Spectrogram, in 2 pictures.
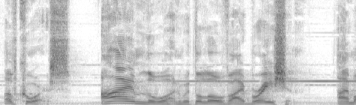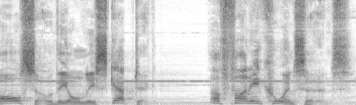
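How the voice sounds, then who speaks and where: An actor playing a prickly, sarcastic government secretary and skeptic in an audio drama, snippy and sardonic. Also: male voice, mid-range voice, huge pitch swings, a little slow, faint music behind.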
